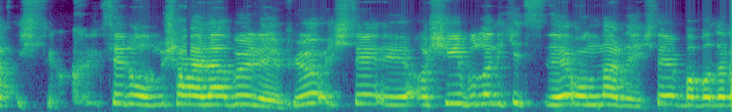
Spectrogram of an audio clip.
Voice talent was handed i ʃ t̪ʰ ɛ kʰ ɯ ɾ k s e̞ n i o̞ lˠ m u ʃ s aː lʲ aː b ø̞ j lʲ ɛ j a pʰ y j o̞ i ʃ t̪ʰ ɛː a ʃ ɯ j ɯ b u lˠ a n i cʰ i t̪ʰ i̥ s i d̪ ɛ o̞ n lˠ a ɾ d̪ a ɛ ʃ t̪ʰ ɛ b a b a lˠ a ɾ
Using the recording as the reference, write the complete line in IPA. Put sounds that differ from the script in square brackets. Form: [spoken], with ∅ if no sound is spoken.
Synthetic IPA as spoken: i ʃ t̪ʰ ɛ kʰ ɯ ɾ k s e̞ n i o̞ lˠ m u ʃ [h] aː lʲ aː b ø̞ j lʲ ɛ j a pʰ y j o̞ i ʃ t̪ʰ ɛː a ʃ ɯ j ɯ b u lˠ a n i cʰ i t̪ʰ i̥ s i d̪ ɛ o̞ n lˠ a ɾ d̪ a [i] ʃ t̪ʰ ɛ b a b a lˠ a ɾ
